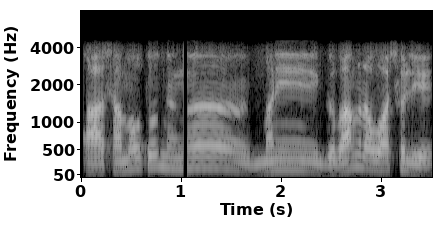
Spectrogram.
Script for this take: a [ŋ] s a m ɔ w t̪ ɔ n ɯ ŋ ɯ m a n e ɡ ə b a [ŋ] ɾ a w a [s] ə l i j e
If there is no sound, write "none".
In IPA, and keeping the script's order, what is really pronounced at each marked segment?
none, ŋ, s

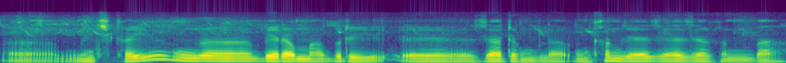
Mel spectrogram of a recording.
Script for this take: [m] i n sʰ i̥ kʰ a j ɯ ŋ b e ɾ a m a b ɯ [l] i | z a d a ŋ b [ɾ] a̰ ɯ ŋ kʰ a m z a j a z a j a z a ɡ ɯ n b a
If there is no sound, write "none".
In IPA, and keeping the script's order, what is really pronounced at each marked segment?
m, ɾ, l

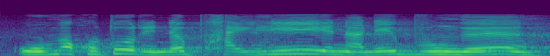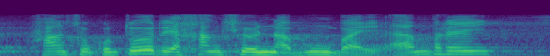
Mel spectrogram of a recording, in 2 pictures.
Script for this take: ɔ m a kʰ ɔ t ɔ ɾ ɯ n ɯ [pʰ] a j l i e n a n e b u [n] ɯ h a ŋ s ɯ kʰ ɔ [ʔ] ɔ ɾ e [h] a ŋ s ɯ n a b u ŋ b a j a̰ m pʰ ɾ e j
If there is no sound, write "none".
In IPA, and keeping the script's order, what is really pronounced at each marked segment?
pʰ, ŋ, t, h

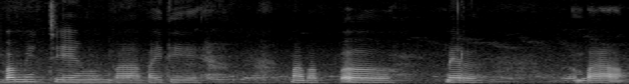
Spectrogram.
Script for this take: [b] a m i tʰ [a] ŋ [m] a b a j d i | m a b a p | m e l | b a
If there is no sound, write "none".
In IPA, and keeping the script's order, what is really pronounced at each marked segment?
b, i, b

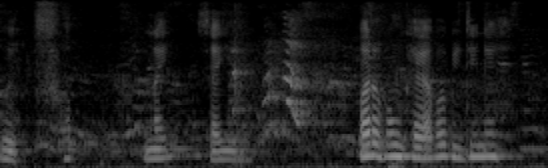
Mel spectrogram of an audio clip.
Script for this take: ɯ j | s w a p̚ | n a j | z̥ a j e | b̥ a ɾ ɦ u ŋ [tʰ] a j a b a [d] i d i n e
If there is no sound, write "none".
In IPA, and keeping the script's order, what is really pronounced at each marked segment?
kʰ, b

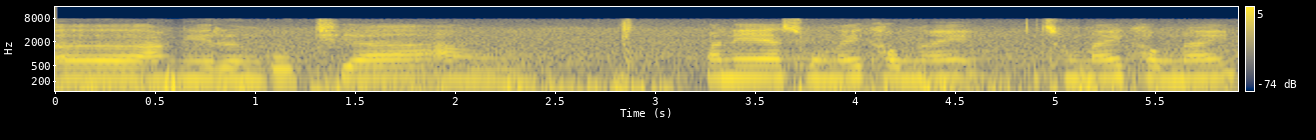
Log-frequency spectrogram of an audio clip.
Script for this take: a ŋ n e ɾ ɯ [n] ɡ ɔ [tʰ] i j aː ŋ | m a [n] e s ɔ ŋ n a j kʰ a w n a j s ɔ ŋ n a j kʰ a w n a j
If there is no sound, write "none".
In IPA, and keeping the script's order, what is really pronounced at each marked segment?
ŋ, tʰ, n

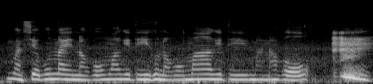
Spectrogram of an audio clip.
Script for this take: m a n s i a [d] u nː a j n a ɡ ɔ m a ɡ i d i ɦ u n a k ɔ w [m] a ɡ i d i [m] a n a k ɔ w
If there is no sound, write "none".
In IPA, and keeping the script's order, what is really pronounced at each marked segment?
b, m, m

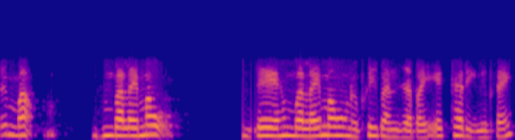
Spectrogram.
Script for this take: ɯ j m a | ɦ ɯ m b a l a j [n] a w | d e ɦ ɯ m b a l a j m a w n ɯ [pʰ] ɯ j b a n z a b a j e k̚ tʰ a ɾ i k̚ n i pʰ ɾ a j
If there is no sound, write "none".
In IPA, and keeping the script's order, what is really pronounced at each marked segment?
m, pʰ

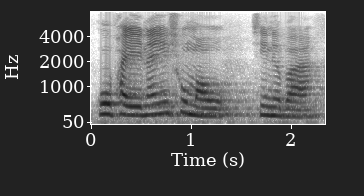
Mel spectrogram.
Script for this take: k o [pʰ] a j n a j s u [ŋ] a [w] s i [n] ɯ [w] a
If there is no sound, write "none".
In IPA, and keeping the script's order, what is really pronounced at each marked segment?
pʰ, m, w, n, b

